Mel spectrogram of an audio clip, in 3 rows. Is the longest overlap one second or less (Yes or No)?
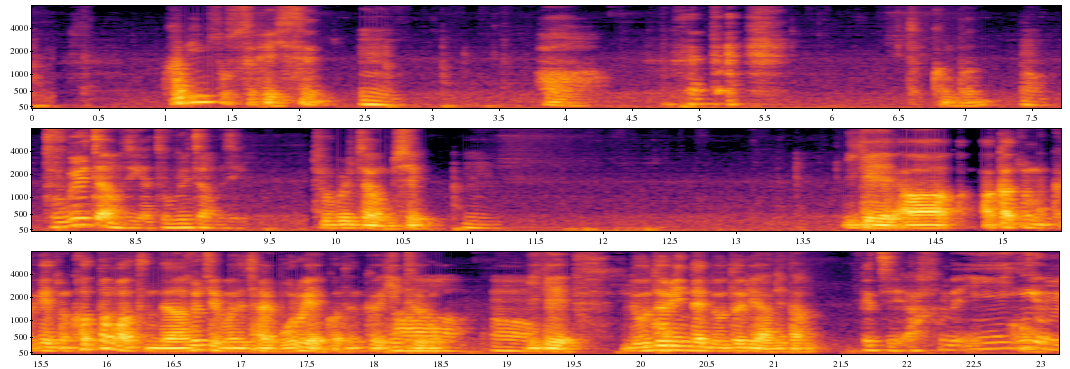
Yes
